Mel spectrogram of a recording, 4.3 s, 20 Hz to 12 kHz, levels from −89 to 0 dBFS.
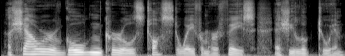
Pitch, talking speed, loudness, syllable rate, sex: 105 Hz, 210 wpm, -16 LUFS, 5.0 syllables/s, male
